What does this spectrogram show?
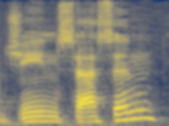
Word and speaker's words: Jean Sasson: Right over here we have Jean Sasson.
